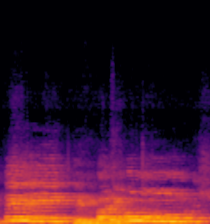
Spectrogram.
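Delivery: high, drawn-out hail; yoo-hoo call. A narrator's reading. Sponge Bobby calling into the coral, high yoo-hoo. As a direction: call out high to whoever's inside. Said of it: "yoo-hooed".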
